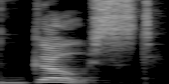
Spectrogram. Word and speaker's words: ghost: Here we have a long O, so this word is ghost.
